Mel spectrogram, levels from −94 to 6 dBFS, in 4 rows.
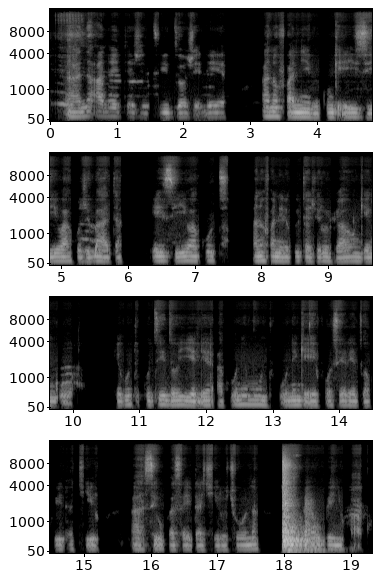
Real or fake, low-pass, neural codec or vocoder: real; 14.4 kHz; none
